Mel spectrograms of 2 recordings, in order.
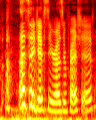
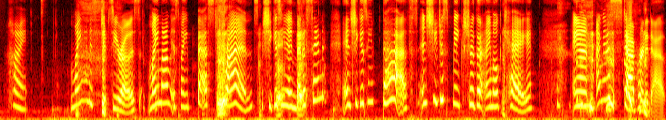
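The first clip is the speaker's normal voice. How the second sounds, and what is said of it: Imitates another person's voice. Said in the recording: “I can do a really good Gypsy Rose impression.”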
